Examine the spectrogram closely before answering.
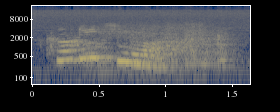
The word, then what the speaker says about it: konnichiwa: say it together me he he all together konichiwa what does it mean hello how do you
